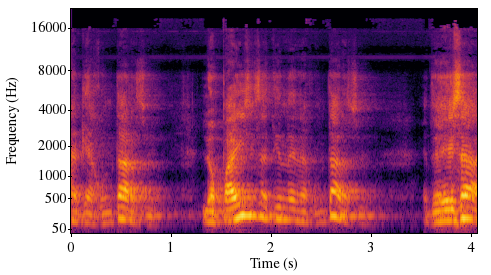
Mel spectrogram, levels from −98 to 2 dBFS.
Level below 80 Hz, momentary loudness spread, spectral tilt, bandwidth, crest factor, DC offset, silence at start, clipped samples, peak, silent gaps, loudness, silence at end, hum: -66 dBFS; 16 LU; -4.5 dB/octave; 18 kHz; 18 dB; under 0.1%; 0 s; under 0.1%; 0 dBFS; none; -18 LUFS; 0 s; none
